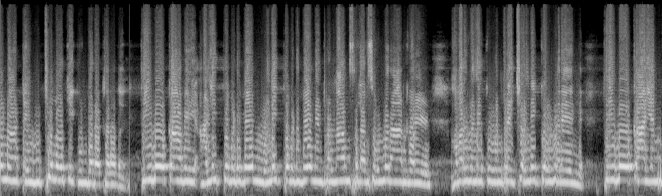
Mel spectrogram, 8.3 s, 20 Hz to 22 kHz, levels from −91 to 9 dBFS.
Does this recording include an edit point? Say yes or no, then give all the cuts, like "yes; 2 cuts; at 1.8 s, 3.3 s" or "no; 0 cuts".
yes; 1 cut; at 1.6 s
